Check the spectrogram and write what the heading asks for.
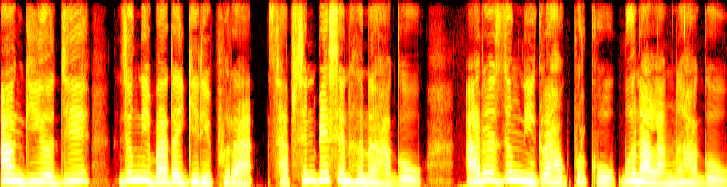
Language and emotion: Bodo, fearful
